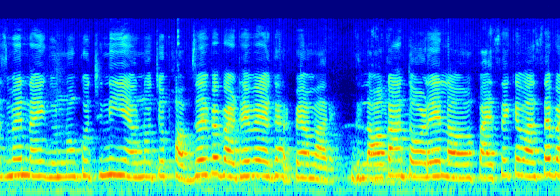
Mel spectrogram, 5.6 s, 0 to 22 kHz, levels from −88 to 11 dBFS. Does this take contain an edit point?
no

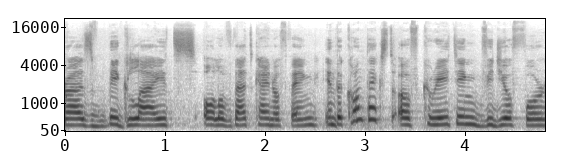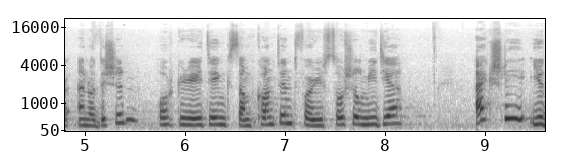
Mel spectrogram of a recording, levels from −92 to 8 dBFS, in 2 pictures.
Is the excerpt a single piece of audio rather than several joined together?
no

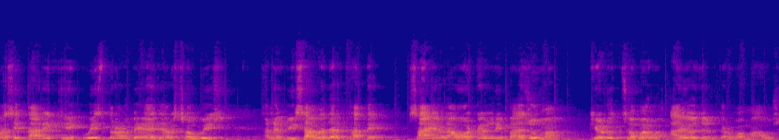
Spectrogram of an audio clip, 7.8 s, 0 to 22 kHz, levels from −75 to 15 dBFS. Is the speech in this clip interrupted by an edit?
yes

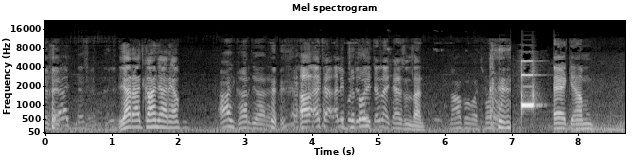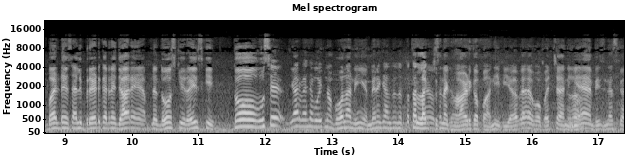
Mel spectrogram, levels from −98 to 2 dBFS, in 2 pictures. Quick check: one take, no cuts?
yes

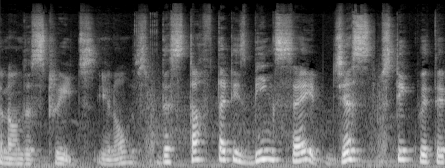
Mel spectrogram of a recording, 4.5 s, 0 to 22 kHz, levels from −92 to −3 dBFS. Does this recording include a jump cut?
yes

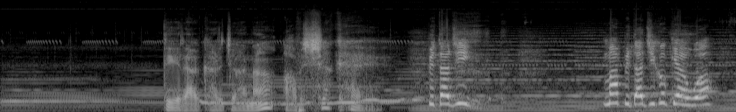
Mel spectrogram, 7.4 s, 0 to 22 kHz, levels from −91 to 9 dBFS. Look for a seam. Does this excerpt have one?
yes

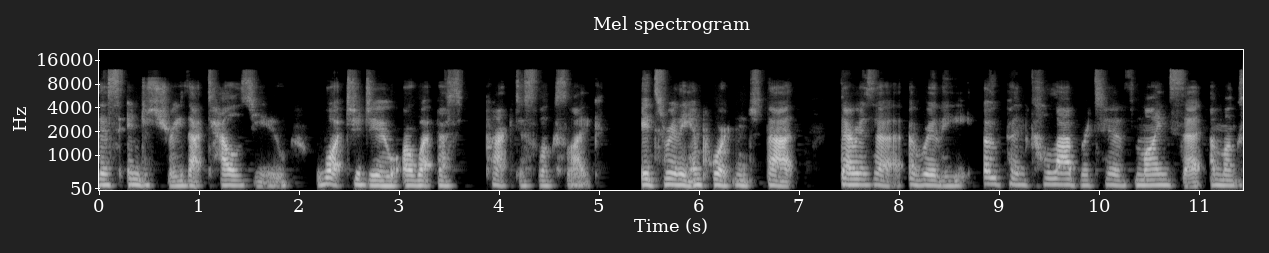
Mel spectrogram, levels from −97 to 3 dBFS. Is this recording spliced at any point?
yes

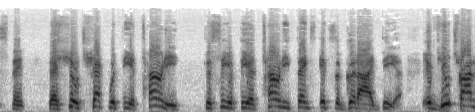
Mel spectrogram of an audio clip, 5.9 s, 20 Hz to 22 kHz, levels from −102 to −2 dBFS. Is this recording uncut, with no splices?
yes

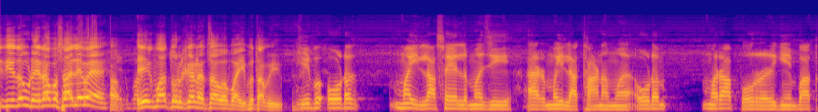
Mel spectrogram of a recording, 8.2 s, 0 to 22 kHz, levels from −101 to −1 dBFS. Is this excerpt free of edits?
no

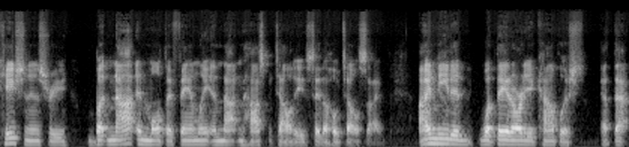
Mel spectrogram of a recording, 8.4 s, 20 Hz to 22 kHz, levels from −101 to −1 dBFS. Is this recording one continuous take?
yes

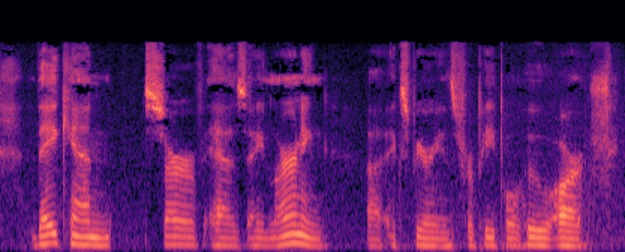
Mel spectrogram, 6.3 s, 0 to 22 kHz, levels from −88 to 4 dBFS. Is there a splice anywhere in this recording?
no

